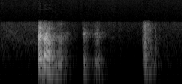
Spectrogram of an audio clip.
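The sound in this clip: Coughing from a man who says he is catching a cold with chills and a runny nose: one strong cough, two lighter coughs close together, then a final single cough.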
